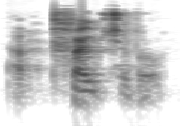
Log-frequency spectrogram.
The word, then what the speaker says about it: approachable: is on the second-year approachable as she's four syllables here and it's on the second approachable three it was far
